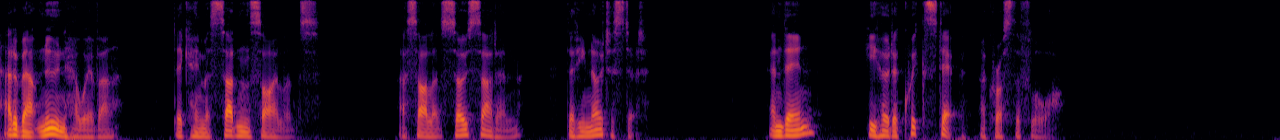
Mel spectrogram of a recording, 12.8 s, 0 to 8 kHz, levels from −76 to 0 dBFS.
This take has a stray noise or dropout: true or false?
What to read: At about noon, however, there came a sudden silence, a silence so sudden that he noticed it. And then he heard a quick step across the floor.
false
